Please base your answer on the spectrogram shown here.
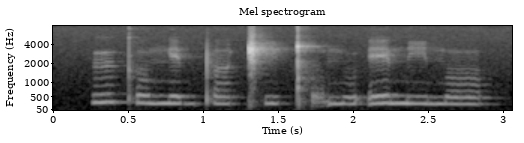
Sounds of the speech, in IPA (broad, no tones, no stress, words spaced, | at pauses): ɯkʼoŋebpʼɤ ǁʰiǃʰo̰muʔe mi mo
